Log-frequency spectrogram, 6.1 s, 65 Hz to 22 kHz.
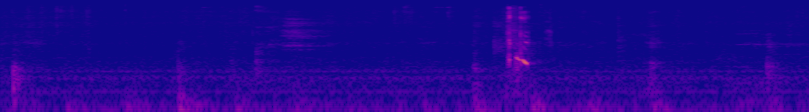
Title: May 25,2017 hiccups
